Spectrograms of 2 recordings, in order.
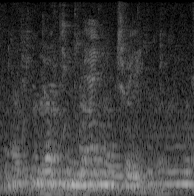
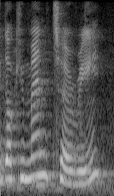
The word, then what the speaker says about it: documentary: Documentary. Exactly. You could say documentary. Many people simply say documentary.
